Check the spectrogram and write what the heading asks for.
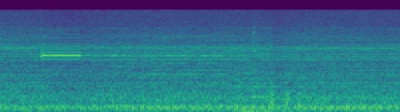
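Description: A low, steady rumble like a running engine, with a short high beep just after the start that fades out over about a second.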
